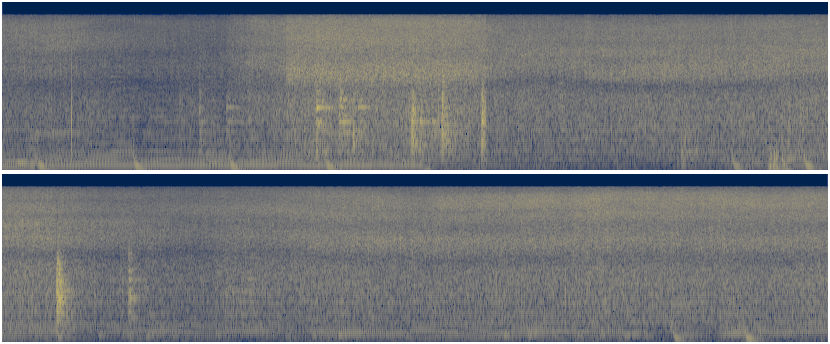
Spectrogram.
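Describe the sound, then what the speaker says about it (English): Sausages sizzle steadily on a Blackstone griddle after being flipped, a loud, continuous frying hiss with scattered scrapes and clicks from a spatula, with no voices. "Let's get these sausages flipped. Get them cooking on the other side here."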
